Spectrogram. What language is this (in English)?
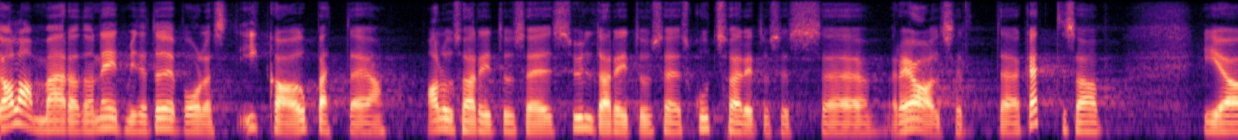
Estonian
